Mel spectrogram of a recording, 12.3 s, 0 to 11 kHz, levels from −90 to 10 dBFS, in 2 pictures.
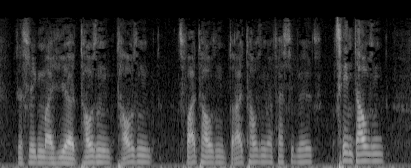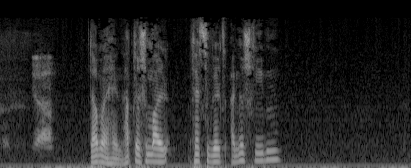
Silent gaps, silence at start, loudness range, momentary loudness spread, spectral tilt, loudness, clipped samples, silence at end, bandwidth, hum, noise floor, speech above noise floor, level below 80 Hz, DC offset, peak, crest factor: none; 0 s; 3 LU; 13 LU; -4.5 dB/octave; -31 LUFS; under 0.1%; 0 s; 8 kHz; none; -53 dBFS; 24 dB; -46 dBFS; under 0.1%; -12 dBFS; 20 dB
